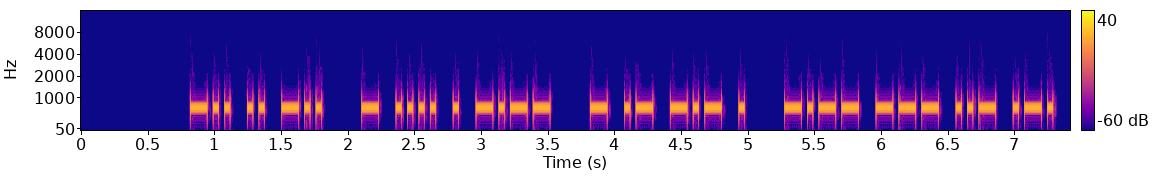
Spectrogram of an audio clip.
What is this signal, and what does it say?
Morse code, heard as a keyed tone, about 27 wpm, 700 Hz. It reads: DID THEY TAKE YOUR
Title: Sentences from Top 1000 Words - Review Part 3 - 28wpm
